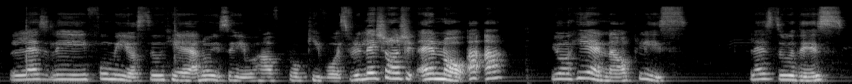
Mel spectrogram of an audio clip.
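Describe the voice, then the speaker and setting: A woman with a Nigerian accent hosting a casual live group chat in a playful, coaxing, encouraging way. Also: medium pitch. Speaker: live stream host.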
